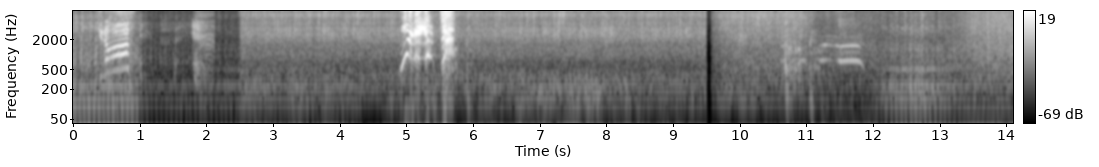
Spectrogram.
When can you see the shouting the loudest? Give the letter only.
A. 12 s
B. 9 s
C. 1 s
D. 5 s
D.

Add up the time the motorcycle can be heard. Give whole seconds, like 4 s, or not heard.
6 s.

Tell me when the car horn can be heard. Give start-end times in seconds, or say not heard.
not heard.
